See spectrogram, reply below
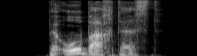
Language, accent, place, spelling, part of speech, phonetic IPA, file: German, Germany, Berlin, beobachtest, verb, [bəˈʔoːbaxtəst], De-beobachtest.ogg
- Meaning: inflection of beobachten: 1. second-person singular present 2. second-person singular subjunctive I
